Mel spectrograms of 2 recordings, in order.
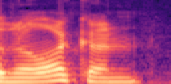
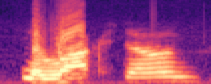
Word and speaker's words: Naloxone: Now the Naloxone. No, I'm not saying that right. Narcan? – Naloxone. The name is Narcan.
